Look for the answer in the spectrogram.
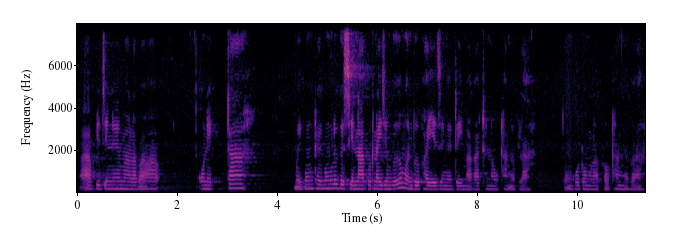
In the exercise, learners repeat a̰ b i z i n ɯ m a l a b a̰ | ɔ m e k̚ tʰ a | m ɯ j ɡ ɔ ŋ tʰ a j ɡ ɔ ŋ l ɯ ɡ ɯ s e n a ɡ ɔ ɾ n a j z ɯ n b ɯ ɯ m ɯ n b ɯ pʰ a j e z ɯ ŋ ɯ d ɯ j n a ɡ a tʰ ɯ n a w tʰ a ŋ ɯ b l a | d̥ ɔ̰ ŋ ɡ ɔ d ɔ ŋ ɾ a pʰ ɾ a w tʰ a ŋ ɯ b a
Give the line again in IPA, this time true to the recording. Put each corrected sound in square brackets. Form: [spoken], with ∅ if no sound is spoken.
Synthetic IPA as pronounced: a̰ b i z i n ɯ m a l a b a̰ | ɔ [n] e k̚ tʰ a | m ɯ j ɡ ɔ ŋ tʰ a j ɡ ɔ ŋ l ɯ ɡ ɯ s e n a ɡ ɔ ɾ n a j z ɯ [ŋ] b ɯ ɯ m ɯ n b ɯ pʰ a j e z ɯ ŋ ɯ d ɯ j [m] a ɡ a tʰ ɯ n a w tʰ a ŋ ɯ b l a | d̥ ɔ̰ ŋ ɡ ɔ d ɔ ŋ [l] a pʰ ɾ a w tʰ a ŋ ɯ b a

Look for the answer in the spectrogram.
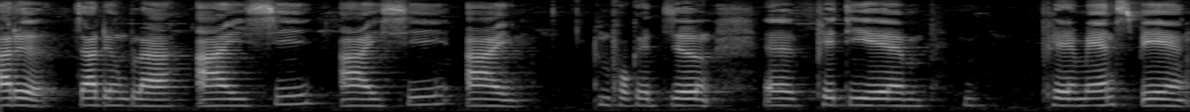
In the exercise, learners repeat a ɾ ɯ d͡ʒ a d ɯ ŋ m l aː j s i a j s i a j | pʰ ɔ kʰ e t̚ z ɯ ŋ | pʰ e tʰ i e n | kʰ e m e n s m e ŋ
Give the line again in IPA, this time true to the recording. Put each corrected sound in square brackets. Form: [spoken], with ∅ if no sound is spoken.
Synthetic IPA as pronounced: a ɾ ɯ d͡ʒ a d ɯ ŋ [b] l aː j s i a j s i a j | pʰ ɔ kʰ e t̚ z ɯ ŋ | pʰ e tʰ i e [m] | [pʰ] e m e n s [b] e ŋ

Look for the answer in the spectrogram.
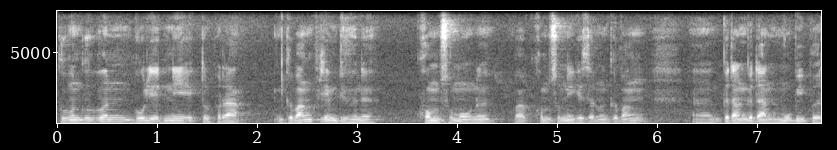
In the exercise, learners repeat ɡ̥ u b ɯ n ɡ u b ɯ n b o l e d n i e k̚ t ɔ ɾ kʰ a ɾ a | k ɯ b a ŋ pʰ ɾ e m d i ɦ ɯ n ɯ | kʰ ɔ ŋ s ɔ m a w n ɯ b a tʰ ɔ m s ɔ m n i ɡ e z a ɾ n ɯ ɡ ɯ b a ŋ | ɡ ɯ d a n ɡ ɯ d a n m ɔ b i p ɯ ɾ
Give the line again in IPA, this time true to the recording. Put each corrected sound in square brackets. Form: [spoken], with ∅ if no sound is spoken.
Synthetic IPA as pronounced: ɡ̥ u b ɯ n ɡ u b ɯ n b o l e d n i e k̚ t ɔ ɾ [pʰ] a ɾ a | [ɡ] ɯ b a ŋ pʰ [l] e m d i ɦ ɯ n ɯ | kʰ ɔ [m] s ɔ m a w n ɯ b a [kʰ] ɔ m s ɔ m n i ɡ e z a ɾ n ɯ ɡ ɯ b a ŋ | ɡ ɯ d a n ɡ ɯ d a n m [u] b i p ɯ ɾ

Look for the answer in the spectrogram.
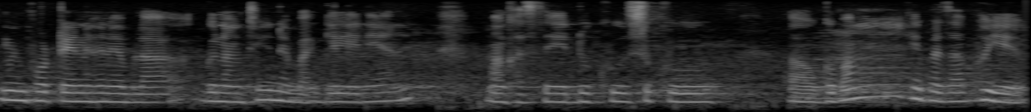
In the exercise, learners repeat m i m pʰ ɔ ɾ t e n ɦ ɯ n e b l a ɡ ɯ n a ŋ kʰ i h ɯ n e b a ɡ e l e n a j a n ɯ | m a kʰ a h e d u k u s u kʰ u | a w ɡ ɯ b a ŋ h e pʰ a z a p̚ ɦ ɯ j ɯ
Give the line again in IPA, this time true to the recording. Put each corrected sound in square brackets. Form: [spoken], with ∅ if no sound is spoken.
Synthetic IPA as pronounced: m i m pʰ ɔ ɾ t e n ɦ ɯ n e b l a ɡ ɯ n a ŋ [tʰ] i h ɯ n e b a ɡ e l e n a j a n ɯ | m a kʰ a [s] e d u [kʰ] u s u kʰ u | a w ɡ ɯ b a ŋ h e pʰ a z a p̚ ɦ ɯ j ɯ

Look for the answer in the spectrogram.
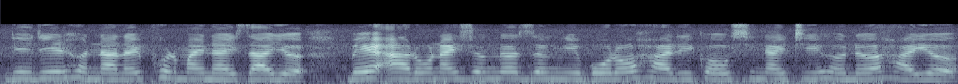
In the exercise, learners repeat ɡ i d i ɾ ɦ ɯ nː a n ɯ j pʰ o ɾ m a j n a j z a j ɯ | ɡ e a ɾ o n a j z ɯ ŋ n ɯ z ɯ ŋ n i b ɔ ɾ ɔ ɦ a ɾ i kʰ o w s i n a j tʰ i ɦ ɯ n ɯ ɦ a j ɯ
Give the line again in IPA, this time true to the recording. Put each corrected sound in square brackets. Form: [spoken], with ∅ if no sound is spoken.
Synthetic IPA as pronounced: ɡ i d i ɾ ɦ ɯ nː a n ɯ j pʰ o ɾ m a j n a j z a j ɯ | [b] e a ɾ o n a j z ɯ ŋ n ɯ z ɯ ŋ n i b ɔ ɾ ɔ ɦ a ɾ i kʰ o w s i n a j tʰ i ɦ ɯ n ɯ ɦ a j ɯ

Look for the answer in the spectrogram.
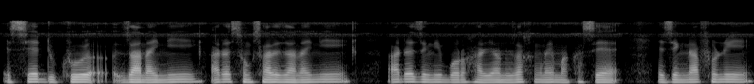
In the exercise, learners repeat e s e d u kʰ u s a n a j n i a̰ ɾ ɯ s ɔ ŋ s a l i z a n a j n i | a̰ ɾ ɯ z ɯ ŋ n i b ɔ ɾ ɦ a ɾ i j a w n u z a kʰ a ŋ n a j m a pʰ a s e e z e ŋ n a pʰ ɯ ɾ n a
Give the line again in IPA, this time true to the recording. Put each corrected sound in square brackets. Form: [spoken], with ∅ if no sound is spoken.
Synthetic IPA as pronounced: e s e d u kʰ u [z] a n a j n i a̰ ɾ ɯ s ɔ ŋ s a [ɾ] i z a n a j n i | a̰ ɾ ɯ z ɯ ŋ n i b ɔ ɾ ɦ a ɾ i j a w n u z a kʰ a ŋ n a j m a [kʰ] a s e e z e ŋ n a pʰ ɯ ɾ n [i]

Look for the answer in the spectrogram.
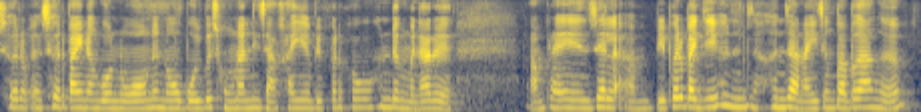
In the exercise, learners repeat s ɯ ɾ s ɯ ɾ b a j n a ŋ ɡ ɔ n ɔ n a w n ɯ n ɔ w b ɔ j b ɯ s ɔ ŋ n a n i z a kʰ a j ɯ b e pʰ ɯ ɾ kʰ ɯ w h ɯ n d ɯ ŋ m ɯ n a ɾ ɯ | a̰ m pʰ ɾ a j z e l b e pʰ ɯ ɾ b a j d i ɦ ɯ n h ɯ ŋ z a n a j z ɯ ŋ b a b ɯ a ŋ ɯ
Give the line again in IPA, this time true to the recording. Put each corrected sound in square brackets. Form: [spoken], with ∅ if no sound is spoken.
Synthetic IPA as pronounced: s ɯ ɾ s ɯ ɾ b a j n a ŋ ɡ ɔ n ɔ [∅] a w n ɯ n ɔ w b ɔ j b ɯ s ɔ ŋ n a n i z a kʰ a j ɯ b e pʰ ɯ ɾ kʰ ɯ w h ɯ n d ɯ ŋ m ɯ n a ɾ ɯ | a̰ m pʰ ɾ a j z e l b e pʰ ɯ ɾ b a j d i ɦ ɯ n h ɯ [n] z a n a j z ɯ ŋ b a b ɯ a ŋ ɯ

